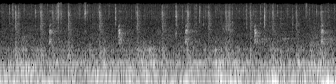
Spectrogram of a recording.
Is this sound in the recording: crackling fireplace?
yes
